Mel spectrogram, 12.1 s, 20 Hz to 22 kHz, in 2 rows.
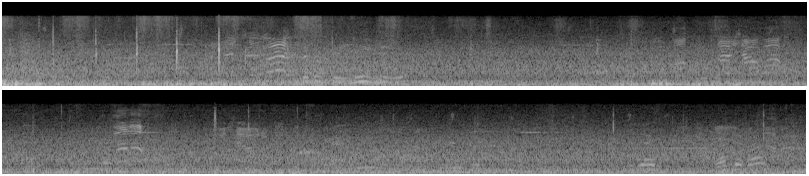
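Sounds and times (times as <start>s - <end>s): distant people talking: 4.4s - 12.0s.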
